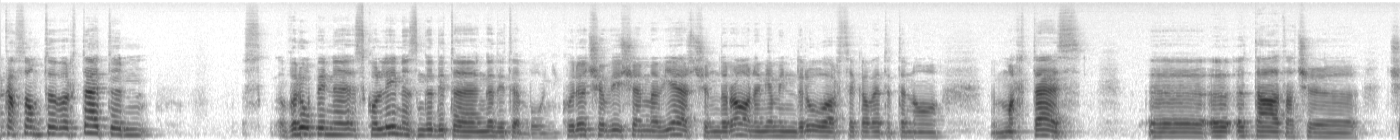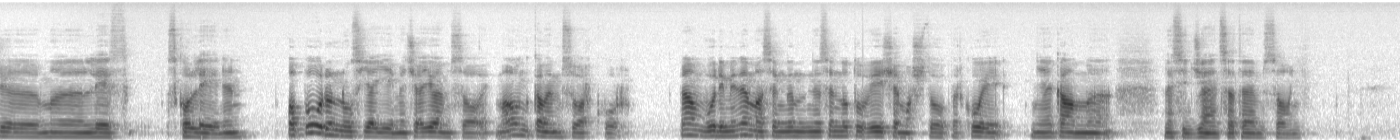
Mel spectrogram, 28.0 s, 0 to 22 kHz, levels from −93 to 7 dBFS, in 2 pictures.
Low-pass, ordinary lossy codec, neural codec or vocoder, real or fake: none; none; none; real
